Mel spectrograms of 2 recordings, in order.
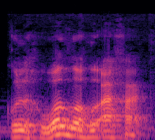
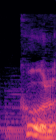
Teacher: di pangkal tenggorokan yang agar lebih dalam itu huruf qaf kemudian huruf Kaf adalah huruf yang keluarnya dari lebih maju lagi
